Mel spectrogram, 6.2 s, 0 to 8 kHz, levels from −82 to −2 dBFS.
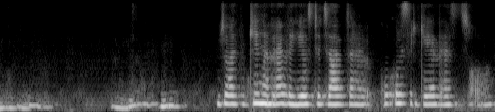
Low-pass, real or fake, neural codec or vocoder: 7.2 kHz; fake; codec, 16 kHz, 1 kbps, FreqCodec, smaller model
